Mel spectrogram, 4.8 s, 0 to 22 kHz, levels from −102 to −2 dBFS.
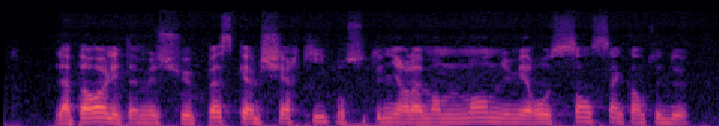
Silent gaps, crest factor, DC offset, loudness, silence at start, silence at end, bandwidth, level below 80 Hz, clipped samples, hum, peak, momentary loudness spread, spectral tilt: none; 18 dB; under 0.1%; -44 LUFS; 0.1 s; 0.2 s; 16 kHz; -66 dBFS; under 0.1%; none; -26 dBFS; 10 LU; -5.5 dB/octave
